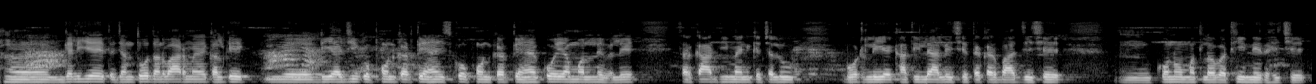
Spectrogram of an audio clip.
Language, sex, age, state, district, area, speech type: Maithili, male, 45-60, Bihar, Madhepura, rural, spontaneous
